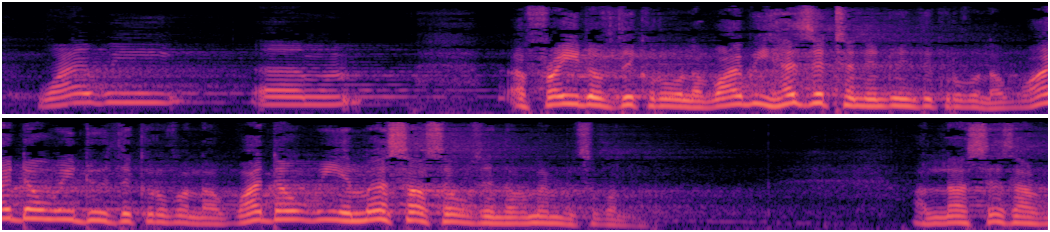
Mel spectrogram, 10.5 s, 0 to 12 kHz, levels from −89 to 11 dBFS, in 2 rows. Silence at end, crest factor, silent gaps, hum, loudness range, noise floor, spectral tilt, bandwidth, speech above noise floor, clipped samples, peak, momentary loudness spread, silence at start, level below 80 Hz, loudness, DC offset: 0 s; 18 dB; none; none; 4 LU; -56 dBFS; -5.5 dB/octave; 11 kHz; 34 dB; under 0.1%; -6 dBFS; 14 LU; 0.2 s; -60 dBFS; -23 LUFS; under 0.1%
